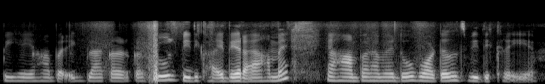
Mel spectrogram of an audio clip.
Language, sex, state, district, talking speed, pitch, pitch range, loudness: Hindi, female, Bihar, Patna, 265 wpm, 170 Hz, 160-180 Hz, -20 LUFS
